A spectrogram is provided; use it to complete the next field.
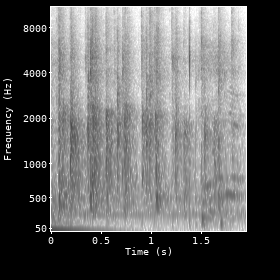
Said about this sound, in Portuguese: Você pode dar uma salva de palmas aqui?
